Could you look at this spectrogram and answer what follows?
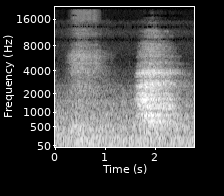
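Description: Slow, deep breaths during a gentle yoga flow: a soft, airy inhale followed by a fuller, louder exhale that swells and fades, close and quiet, with no talking.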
